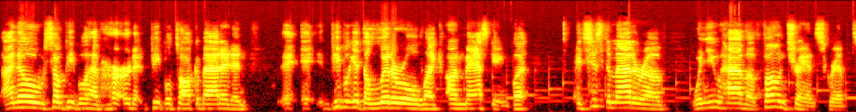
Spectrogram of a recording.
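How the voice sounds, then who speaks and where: A man co-hosting a casual political talk show, animated, repeating words and saying "you know" a lot. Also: fairly high pitch, normal speed, highs cut off, soft background music. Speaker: podcast co-host.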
